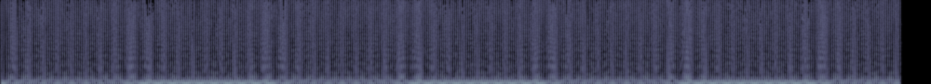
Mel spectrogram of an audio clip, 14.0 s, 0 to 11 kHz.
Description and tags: Cool Square B0
B0 (Created in AudioSauna)
analog, synth, square, synthesizer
